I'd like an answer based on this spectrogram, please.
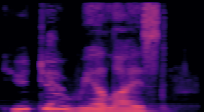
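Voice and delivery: speaking in a whisper. Voicing a character leaning over to Lucy: whispering.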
